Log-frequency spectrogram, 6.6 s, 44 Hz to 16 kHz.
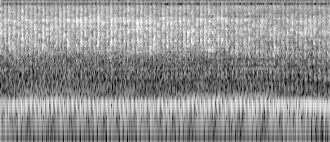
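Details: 1985 Honda VT1100 Shadow V-twin, first start in 25 years, enricher off, idle raised after carb work, open pipes without mufflers. Steady but lumpy idle with uneven pulses about four a second. Rough idle, carbs not yet balanced.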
